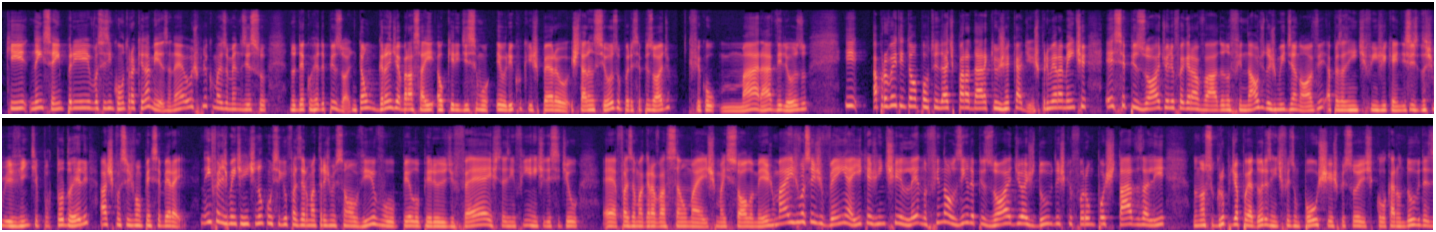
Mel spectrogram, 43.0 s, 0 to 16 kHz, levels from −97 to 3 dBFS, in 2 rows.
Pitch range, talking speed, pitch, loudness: 145-210 Hz, 185 wpm, 170 Hz, -21 LUFS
